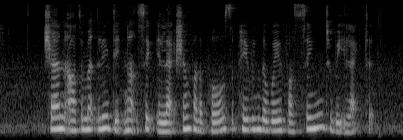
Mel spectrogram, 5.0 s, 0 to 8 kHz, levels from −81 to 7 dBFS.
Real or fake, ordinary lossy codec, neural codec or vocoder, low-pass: real; none; none; 7.2 kHz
